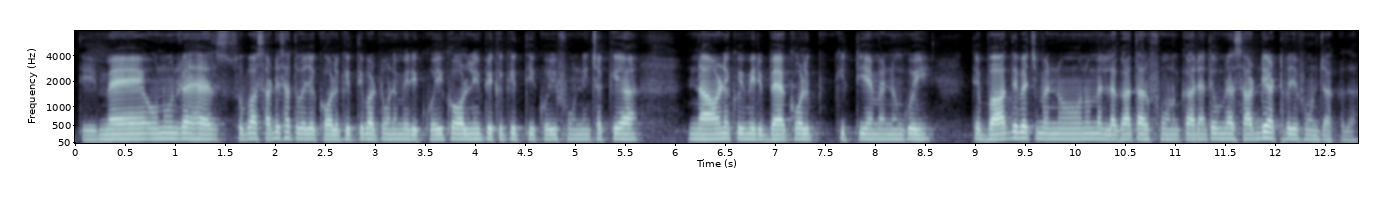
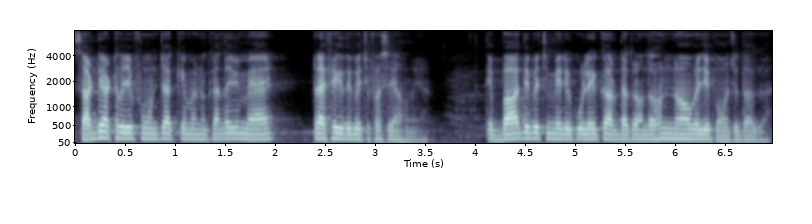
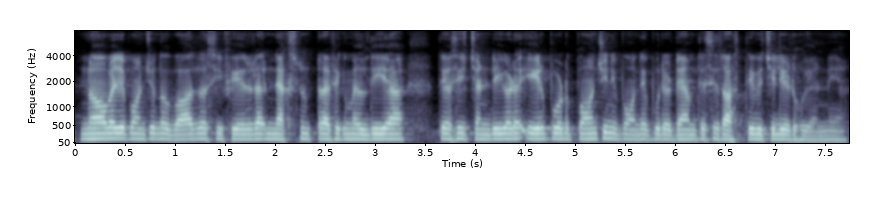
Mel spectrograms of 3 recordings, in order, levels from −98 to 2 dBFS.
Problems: background conversations at intervals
